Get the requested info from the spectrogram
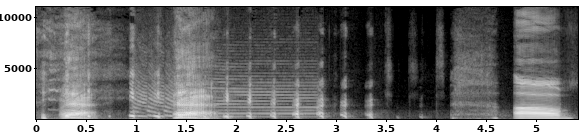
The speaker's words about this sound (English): I had to clear my throat.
